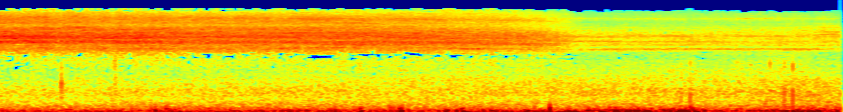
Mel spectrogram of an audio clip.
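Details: Cicadas drone in a steady, high-pitched hiss over a low rumble of background noise on a summer night.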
